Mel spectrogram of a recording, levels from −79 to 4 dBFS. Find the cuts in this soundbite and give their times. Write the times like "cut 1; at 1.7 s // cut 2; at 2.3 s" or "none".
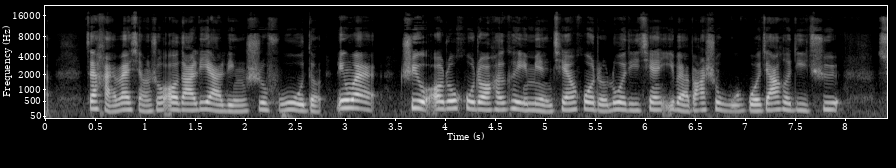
cut 1; at 2.8 s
